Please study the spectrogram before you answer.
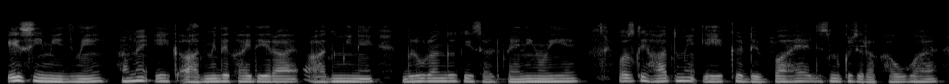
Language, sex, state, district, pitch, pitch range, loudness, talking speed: Hindi, male, Maharashtra, Pune, 135 Hz, 130-140 Hz, -34 LUFS, 195 wpm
